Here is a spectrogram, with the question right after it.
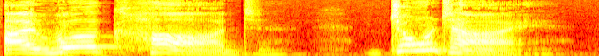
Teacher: see my voice rises my tone rises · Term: questioning tone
